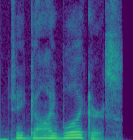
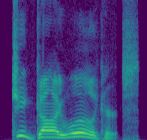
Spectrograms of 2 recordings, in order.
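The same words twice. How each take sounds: First: Said in the usual way. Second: Put-on higher, gee-whiz innocent kid voice; wholesome 1950s kid. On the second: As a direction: gush it like a wide-eyed kid. Mock innocent exclamation.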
